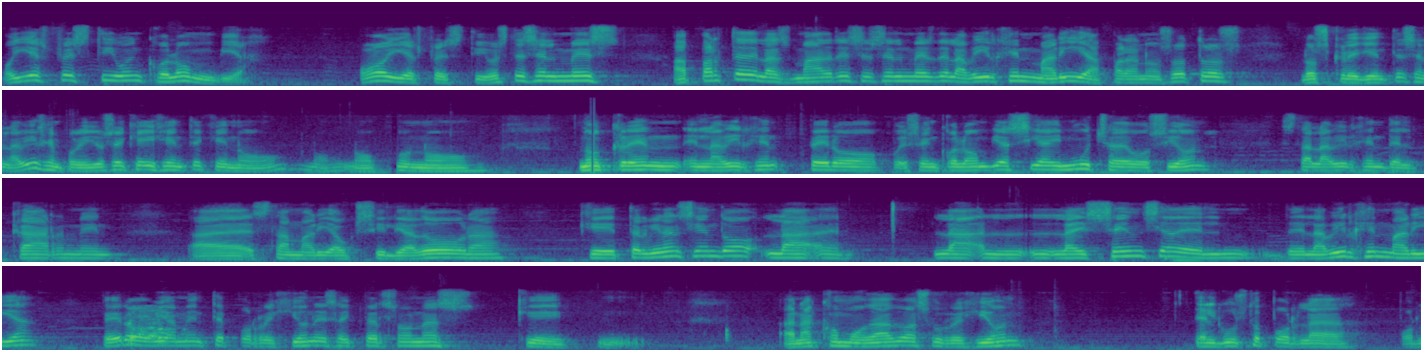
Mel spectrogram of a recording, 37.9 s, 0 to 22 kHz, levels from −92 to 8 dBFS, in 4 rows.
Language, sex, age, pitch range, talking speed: Spanish, male, 50-69, 120-150 Hz, 145 wpm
